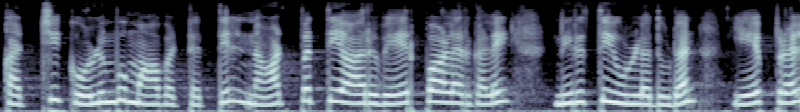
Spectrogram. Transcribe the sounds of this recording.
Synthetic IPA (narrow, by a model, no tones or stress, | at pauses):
kɐʈ̚t͡ʃikɔɻɯmbɯmaːʋɐʈːɐt̪ːɪlnaːʈ̚pɐt̪ːijaːrɯʋeːɾpaːɭɐɾɣɐɭɐɪnɪɾɯt̪ːijɯɭːɐðɯɽɐneːpɾɐl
